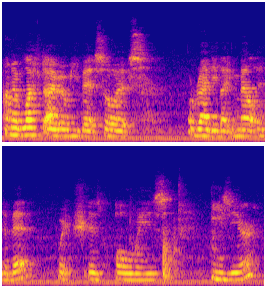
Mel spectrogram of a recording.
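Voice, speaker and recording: Baking at home, this Scottish woman in her twenties rambles through a casual vlog, poking fun at herself and peppering her talk with ums and likes. She has a lowish, steady, unhurried voice. Picked up by a camera placed away from her, the sound is distant and echoey with slight background noise.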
